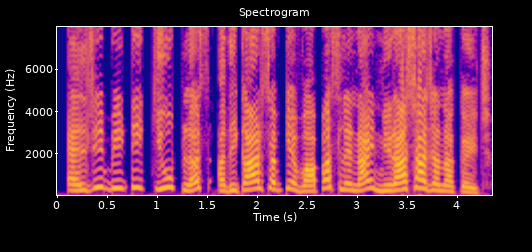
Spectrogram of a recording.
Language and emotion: Maithili, angry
